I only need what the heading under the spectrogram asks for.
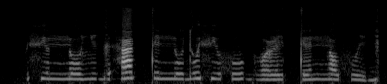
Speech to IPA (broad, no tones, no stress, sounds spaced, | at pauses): fʲ o nː o ʎ i ɡ ɪ h a tː i nː u d u fʲ u x u ɡʱ o ɭ i tː ɪ nː ɔ xʷ i ɡ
